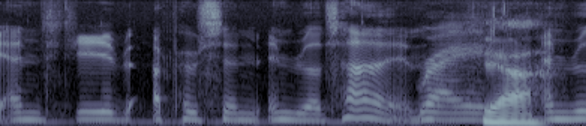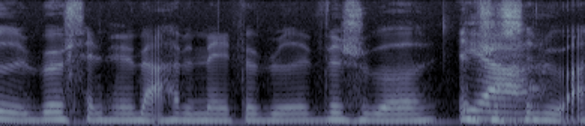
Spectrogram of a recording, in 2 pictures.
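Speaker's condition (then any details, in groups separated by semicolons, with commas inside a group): Oral cancer, partial glossectomy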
